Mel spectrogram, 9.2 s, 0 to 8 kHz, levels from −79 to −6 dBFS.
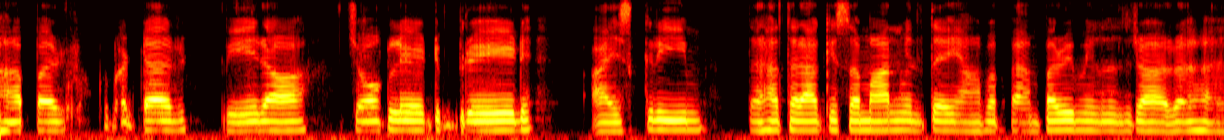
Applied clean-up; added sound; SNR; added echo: neural diffusion model UNIVERSE++.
